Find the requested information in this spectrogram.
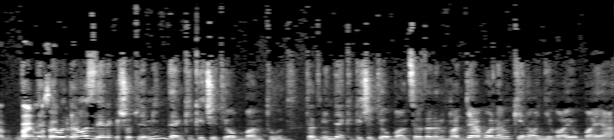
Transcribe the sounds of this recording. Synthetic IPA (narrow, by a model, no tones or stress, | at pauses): d̪ɛd̪ɛɒzzeːrd̪ɛkɛʃhot̪hoɟɛmind̪ɛŋkikit͡ʃit̪jo̞bːɒnt̪ud̪t̪ɛːt̪mind̪ɛŋkikit͡ʃit̪jo̞bːɒnt̪selt̪ɛt̪ɛnnɒɟːaːbolnɛmkeːnɛɒɲːivɒljo̞bːɒjjaːt̪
